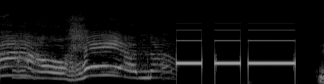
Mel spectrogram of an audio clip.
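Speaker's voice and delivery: very high voice swooping high and wide. Speaker retells how someone cursed in the car, doing a Steve Harvey impression. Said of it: "in his Steve Harvey voice".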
